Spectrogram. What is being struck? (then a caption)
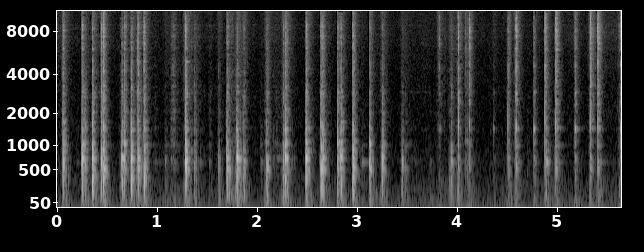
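Small hollow metal tin. Fingertips and painted nails tap the lid and side of a rectangular, printed, hollow metal Wrigley's Doublemint gum tin, closed and lying on fabric. About 32 quick, light taps come in uneven bursts, each a short, hollow metallic tick with a mid-pitched ring near 650 Hz that dies away almost at once.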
